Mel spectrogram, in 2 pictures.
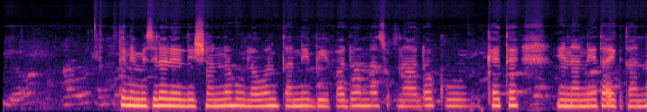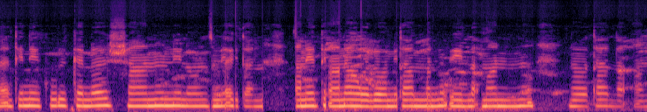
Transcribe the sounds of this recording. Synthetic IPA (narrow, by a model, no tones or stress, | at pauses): t̪ːɪnɪmɪsɪlɛleːlːɪʃːɐnːɐɦʊlɐwɔnt̪ɐnːɪbiːfɐd̪ɔnːɐsʊʔnaːd̪ɔkuɾkːɛt̪ɛɪnɐnːeːt̪ɐɪkɪt̪ɐnːɐt̪ɪnɪkʊɾkːɛnɔʃaːnʊnːɪlowɔnsɐnːɛɪɪt̪ɐnːɐʔɐnːɛt̪ɛʔanɐwɔrːonːɪt̪ɐmɐnːʊʔiːlɐmɐnːʊnoːt̪ɐlɐʔɐn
